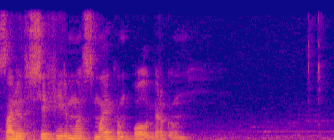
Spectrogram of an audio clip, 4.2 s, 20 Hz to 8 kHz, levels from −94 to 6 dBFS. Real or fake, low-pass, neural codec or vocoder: real; 7.2 kHz; none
